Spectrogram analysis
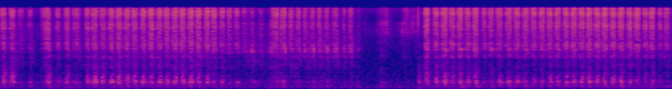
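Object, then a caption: Colored pencil on a paper page. A green colored pencil rubs across a thin white coloring book page lying flat, shading grass in fast sweeping strokes. It makes a steady train of quick, bright, scratchy rasps, about three per second, each fading almost at once. The strokes ease into a brief near-silent pause around the middle before resuming at full pace.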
